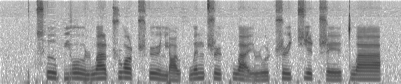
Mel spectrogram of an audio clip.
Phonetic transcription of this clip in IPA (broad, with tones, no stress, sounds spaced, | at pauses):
t͡sʰ ɹ̩˥˨ p j o˥˨ ʊ̯ ɻ w ä˦ ʈ͡ʂ w ɔ˥˨ ʈ͡ʂʰ ɻ̩˥˨ l j ɑ˩ ʊ̯ x w ə˦ n ʈ͡ʂ ɻ̩˨˦ k w a̰˨˩ ɪ̯ ɻ u˨˦ ʈ͡ʂ ɻ̩˦ t͡ɕ i˥˨ ʈ͡ʂ e˨˦ ɪ̯ t̪ w ä˦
